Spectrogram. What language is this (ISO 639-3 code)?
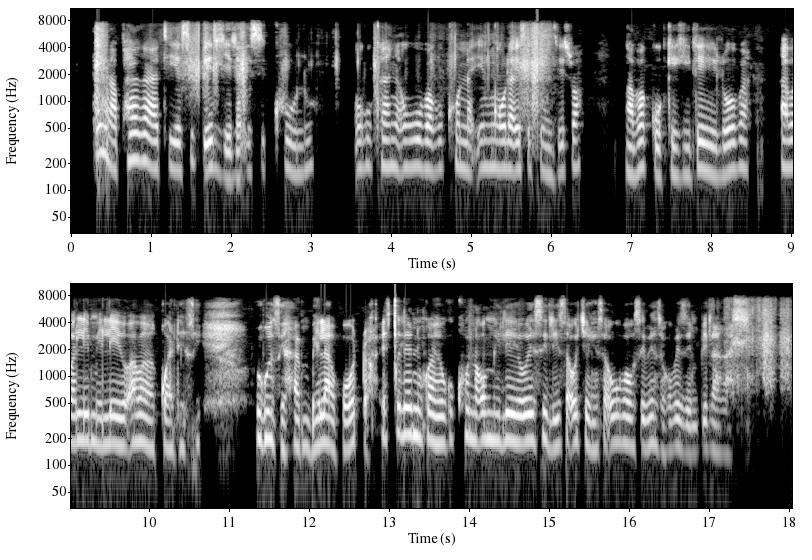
nde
